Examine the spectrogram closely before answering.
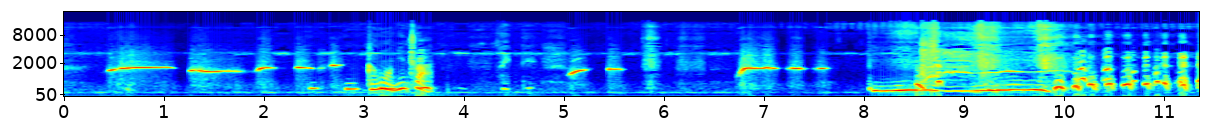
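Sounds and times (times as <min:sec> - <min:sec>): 
faint low hum: 0:00.0 - 0:11.3
person whistling: 0:00.4 - 0:02.8, 0:05.0 - 0:05.6, 0:06.8 - 0:10.0
speech: 0:02.8 - 0:03.8, 0:08.5 - 0:11.0
laughter: 0:08.5 - 0:11.3.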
